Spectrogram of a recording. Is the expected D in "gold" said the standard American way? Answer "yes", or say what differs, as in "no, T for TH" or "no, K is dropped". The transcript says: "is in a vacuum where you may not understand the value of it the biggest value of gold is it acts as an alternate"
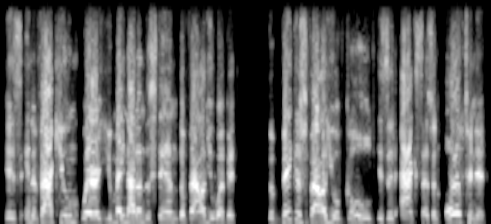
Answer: yes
